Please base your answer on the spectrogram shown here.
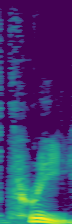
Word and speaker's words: three: You have to put the H into the 3. A number of people text in about so many different things, but Phil has texted in, Damien, please pronounce the H in 3.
